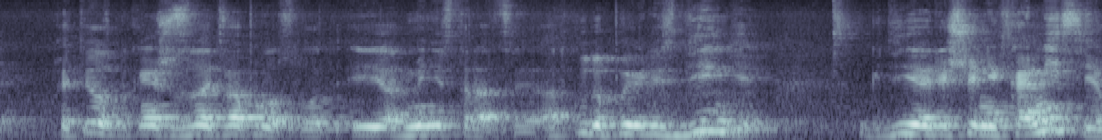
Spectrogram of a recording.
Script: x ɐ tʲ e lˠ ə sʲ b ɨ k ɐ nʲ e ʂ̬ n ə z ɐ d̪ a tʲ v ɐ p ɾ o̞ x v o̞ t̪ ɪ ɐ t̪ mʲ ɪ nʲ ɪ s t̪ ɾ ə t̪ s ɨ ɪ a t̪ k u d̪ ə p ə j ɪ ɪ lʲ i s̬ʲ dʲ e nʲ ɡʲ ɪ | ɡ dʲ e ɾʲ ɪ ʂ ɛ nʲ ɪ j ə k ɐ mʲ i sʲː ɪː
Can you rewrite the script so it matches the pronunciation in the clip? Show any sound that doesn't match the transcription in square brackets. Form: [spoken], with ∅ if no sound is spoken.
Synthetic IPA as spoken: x ɐ tʲ e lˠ ə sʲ b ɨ k ɐ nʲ e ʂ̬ n ə z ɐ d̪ a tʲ v ɐ p ɾ o̞ [s] v o̞ t̪ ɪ ɐ [d̪] mʲ ɪ nʲ ɪ s t̪ ɾ [a] t̪ s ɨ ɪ [ɐ] t̪ k u d̪ ə p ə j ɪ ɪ lʲ i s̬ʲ dʲ e nʲ ɡʲ ɪ | ɡ dʲ e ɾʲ ɪ ʂ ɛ nʲ ɪ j ə k ɐ mʲ i sʲː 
